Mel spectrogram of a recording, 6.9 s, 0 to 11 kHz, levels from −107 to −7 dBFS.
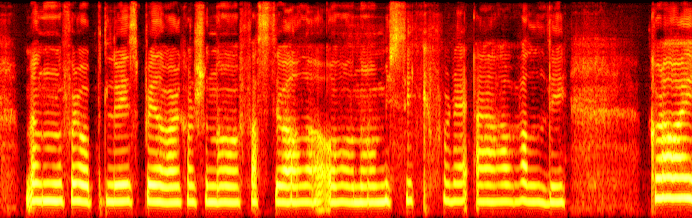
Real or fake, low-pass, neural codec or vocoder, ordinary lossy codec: fake; none; vocoder, 22.05 kHz, 80 mel bands, HiFi-GAN; none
